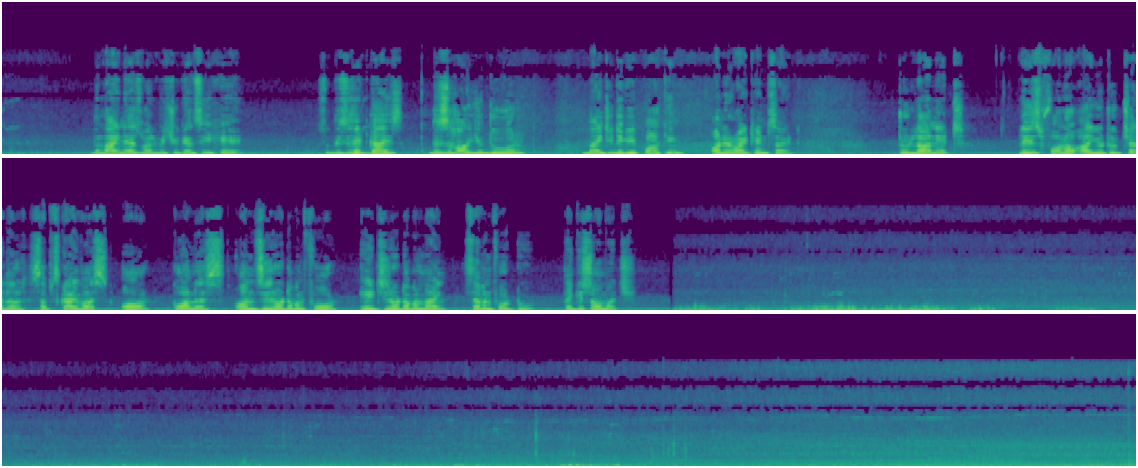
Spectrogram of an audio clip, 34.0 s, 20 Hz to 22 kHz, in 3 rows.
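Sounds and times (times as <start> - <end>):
wind buffeting microphone: 18.0 - 29.8.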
